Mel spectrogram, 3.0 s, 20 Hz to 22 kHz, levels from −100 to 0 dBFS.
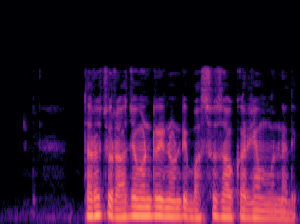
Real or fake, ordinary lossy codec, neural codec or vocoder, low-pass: real; none; none; 7.2 kHz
